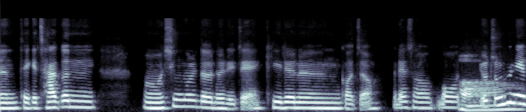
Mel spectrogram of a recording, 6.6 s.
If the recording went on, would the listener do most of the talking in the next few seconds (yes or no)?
no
